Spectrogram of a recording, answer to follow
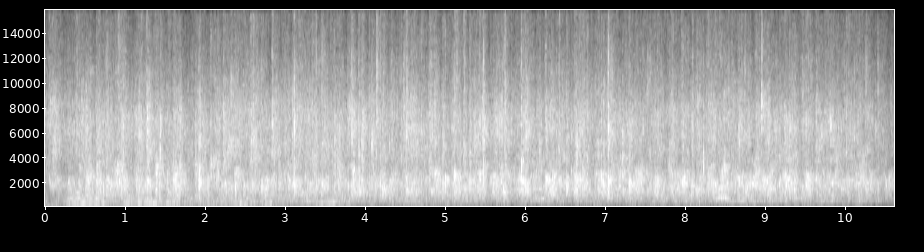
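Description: Audience applauding steadily, with a held tone for the first few seconds.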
